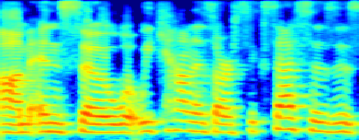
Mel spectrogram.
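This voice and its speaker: In an unremarkable speaking voice, a woman talks at a moderate pace with fairly even intonation. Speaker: physician researcher. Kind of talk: lecture. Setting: seminar room with live audience and Zoom.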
